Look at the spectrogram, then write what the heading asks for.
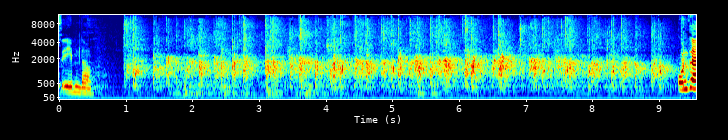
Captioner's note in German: Beifall SPD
